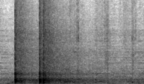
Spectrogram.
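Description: Two loud, sharp firecracker bangs less than half a second apart, the second trailing off in a short echo.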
